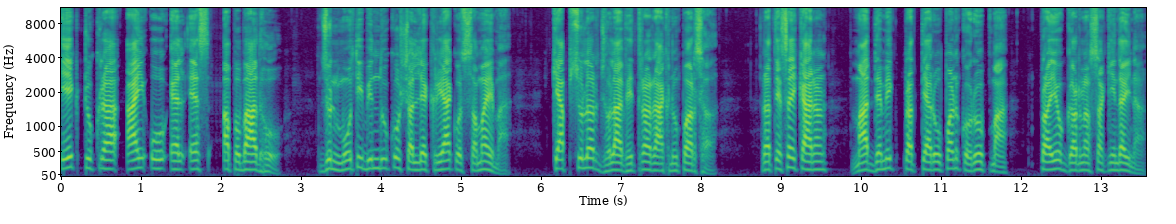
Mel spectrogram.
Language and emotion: Nepali, neutral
